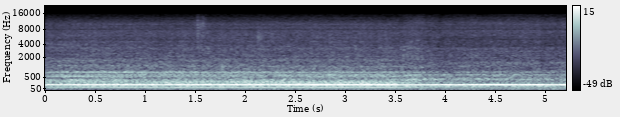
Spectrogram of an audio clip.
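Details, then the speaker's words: Mazda RX-8 rotary after engine rebuild, running once work was finished; smooth, steady buzzing idle with a constant low drone and no misses or surging, running fine. Oil temperature, oil pressure and water temperature gauges not yet working. "so as you can see the baby's running we have oil temperature oil pressure and water temperature but it's not working yet"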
